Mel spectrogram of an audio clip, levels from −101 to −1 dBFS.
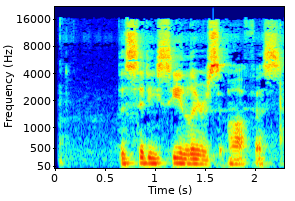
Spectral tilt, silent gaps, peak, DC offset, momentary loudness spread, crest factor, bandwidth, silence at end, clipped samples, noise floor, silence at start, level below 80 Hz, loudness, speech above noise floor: -3 dB/octave; none; 0 dBFS; under 0.1%; 9 LU; 20 dB; 17 kHz; 0 s; under 0.1%; -56 dBFS; 0.05 s; -52 dBFS; -16 LUFS; 38 dB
